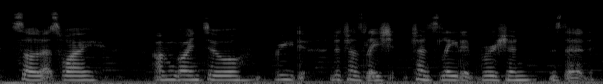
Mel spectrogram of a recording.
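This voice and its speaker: A woman's voice: medium pitch, completely flat delivery, slow, soft background music. A woman hosting a let's play of a visual novel, chatting casually in a hesitant, self-conscious way. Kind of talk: casual let's play chat with read-aloud narration.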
